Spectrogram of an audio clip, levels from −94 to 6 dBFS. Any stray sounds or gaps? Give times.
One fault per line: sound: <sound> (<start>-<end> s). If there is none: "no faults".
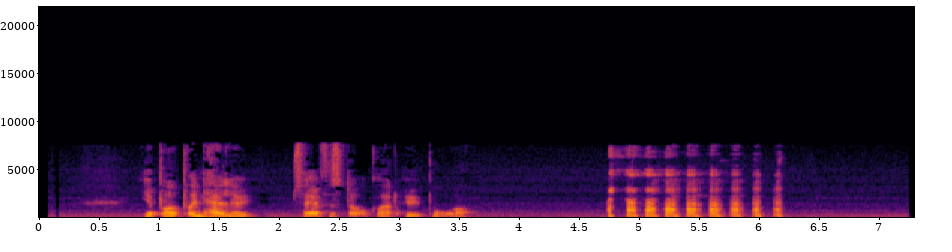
sound: laugh (4.7-6.3 s)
